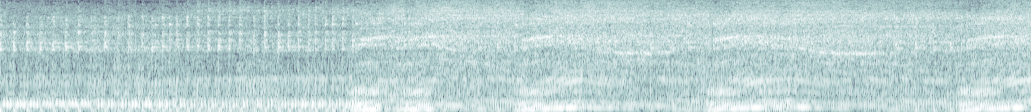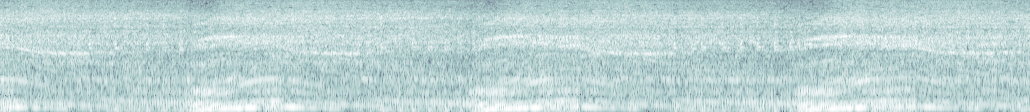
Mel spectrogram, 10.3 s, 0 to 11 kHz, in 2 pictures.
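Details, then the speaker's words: Husqvarna 365 chainsaw with a new piston and cylinder, previously a no-start: fires and revs up and down roughly every 1.5 seconds with a slightly flat rasp. Low compression because the fresh rings are not yet seated. "it doesn't have a lot of compression but it's a brand new jug so you have to break the Rings and stuff you're not going to have that amazing compression right off the bat"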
